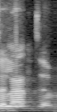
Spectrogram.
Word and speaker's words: Zalando: Is it Zalando? Is that how you say it? It's Zalando, and they are multi-billion.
